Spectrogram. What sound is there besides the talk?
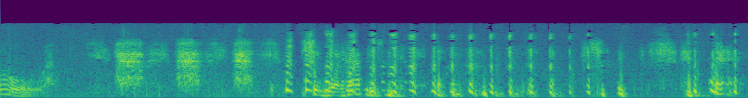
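heavy breathing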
